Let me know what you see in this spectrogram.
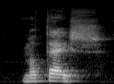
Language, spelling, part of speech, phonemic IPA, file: Dutch, Matthijs, proper noun, /mɑˈtɛi̯s/, Nl-Matthijs.ogg
- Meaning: a male given name, equivalent to English Matthew or Matthias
